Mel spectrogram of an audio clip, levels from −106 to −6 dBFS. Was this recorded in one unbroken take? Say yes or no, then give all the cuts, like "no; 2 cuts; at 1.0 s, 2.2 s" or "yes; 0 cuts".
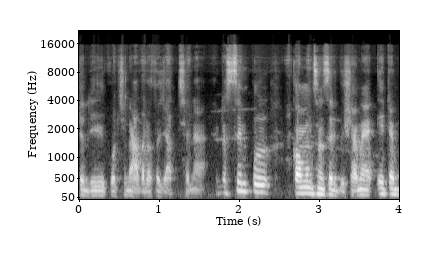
yes; 0 cuts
